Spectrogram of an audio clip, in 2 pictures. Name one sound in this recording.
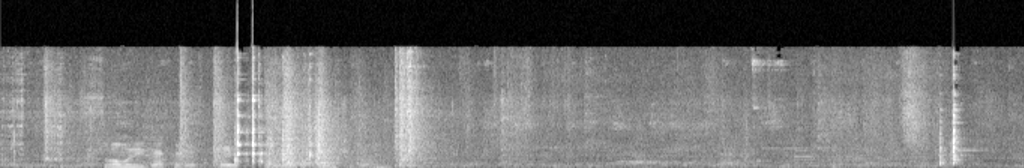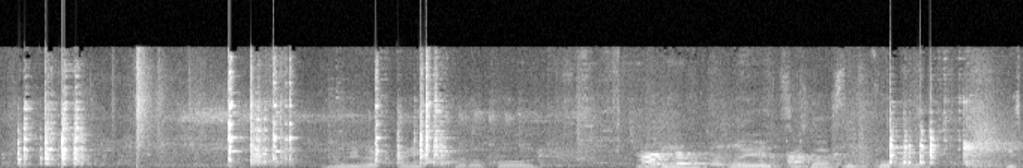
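Ceramic plates clink as a hand handles them.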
